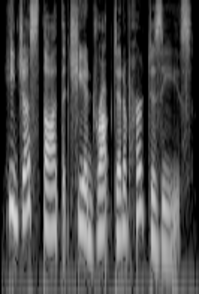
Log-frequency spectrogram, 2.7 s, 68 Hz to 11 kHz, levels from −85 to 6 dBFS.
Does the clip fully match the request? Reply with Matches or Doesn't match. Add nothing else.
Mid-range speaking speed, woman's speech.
Doesn't match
